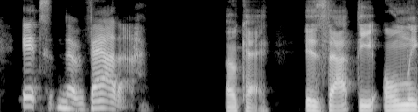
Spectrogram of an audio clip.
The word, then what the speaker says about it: Nevada: about linguistic tolerance but is there a preferred way to do it yes and Nevada is that way if you're from Nevada you know you say Nevada okay so let me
